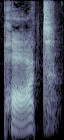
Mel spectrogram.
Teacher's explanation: there is a brief moment where the voice is off before turning on for the vowel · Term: Voice Onset Time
